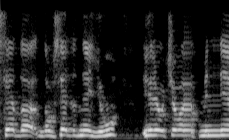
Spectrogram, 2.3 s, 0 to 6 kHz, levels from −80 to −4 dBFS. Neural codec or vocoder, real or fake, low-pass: none; real; 5.4 kHz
